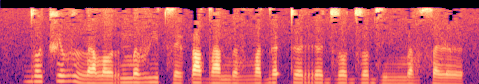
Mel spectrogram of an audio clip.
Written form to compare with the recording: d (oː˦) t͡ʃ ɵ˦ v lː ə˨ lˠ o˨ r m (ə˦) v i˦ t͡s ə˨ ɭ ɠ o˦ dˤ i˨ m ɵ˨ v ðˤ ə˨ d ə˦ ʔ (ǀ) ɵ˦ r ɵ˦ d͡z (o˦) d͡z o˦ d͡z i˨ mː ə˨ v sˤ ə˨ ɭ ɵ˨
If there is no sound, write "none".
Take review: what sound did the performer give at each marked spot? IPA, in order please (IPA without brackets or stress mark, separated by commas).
o˦, ə˦, t, o˦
